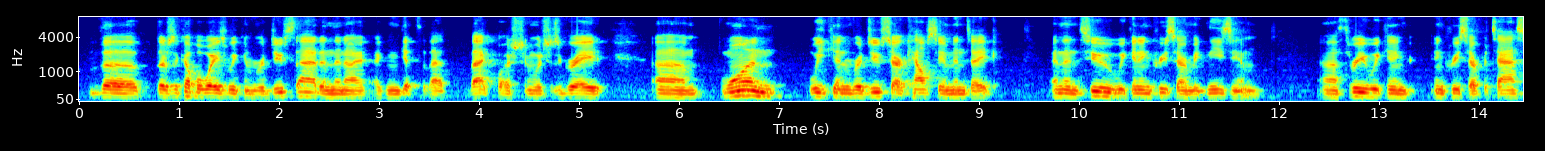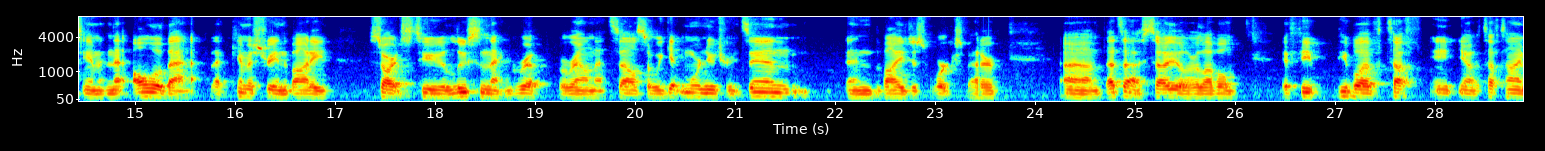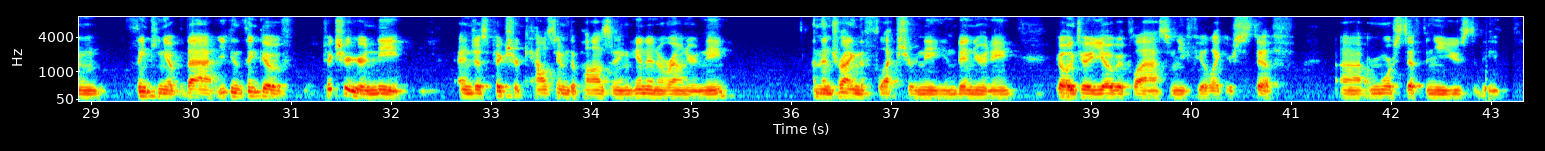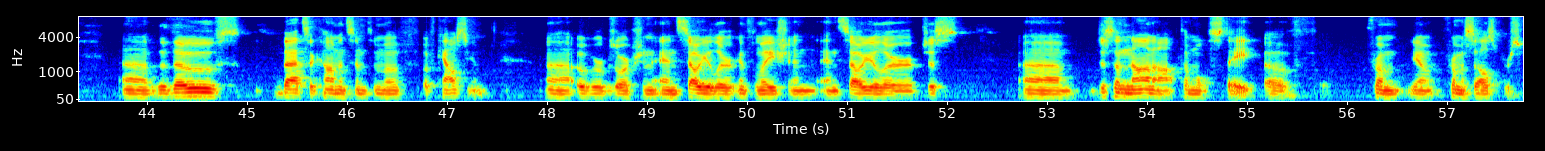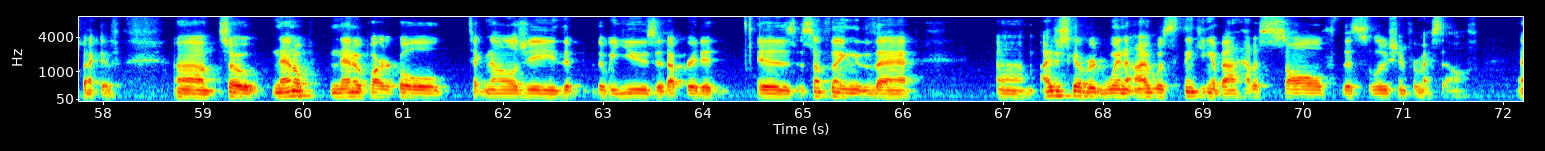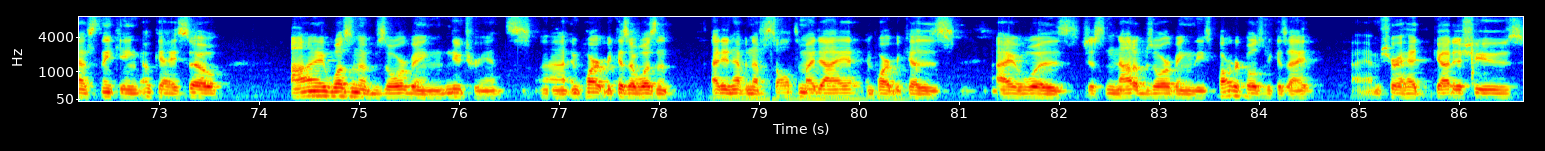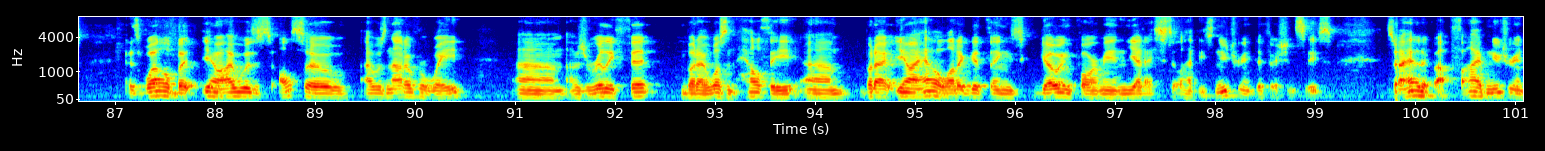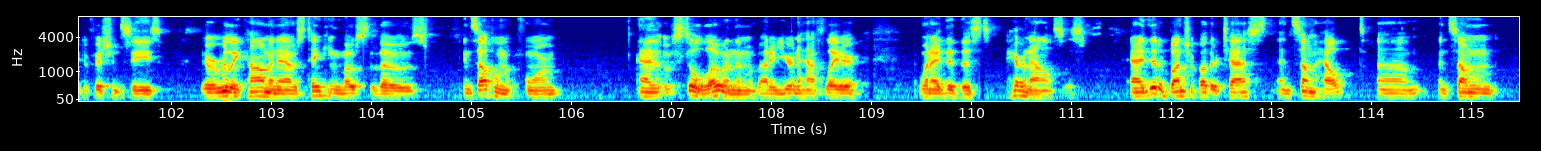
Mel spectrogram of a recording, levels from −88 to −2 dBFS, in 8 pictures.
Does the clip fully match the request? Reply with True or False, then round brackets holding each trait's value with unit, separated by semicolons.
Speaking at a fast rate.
False (175 wpm)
